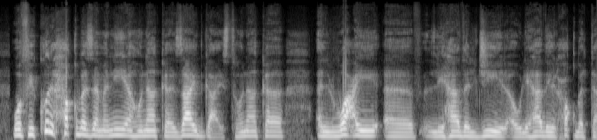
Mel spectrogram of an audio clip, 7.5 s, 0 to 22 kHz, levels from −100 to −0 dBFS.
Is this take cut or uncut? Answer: uncut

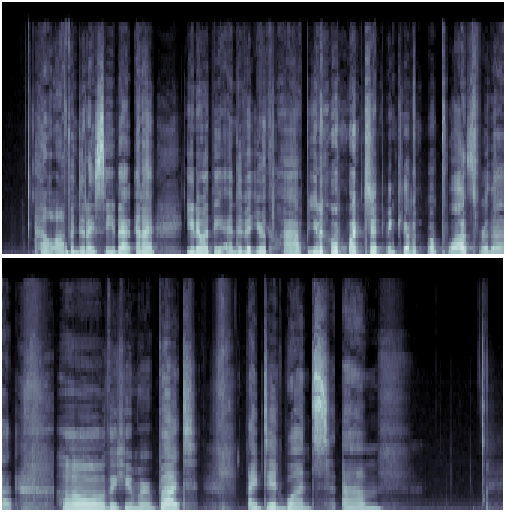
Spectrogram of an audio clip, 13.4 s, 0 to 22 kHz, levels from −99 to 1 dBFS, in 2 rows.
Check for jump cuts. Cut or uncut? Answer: cut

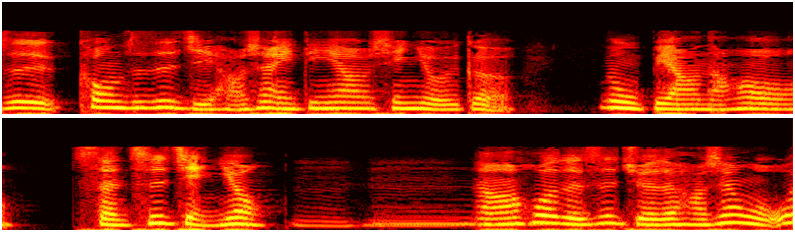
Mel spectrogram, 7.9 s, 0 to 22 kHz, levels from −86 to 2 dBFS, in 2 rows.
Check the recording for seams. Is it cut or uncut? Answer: uncut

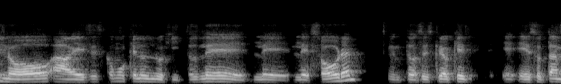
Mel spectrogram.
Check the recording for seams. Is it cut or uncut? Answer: cut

